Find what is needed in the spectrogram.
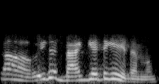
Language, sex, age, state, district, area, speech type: Kannada, male, 18-30, Karnataka, Gulbarga, urban, conversation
